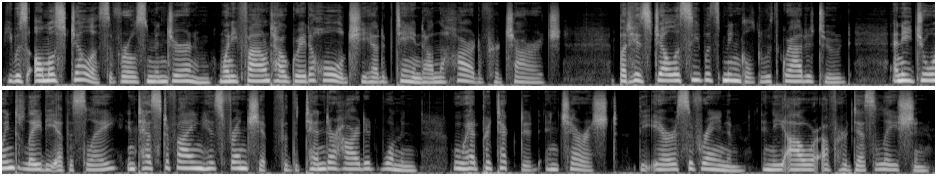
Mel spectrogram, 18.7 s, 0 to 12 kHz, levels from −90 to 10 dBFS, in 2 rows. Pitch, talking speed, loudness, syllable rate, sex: 205 Hz, 190 wpm, -20 LUFS, 5.5 syllables/s, female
